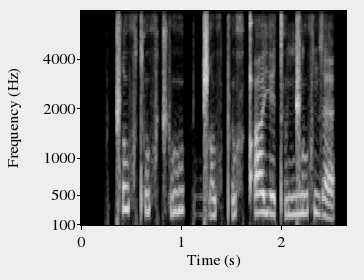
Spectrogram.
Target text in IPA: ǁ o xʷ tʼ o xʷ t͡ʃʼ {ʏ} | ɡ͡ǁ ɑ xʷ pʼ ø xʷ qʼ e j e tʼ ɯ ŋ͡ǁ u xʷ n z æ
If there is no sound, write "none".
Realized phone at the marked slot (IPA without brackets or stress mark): u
